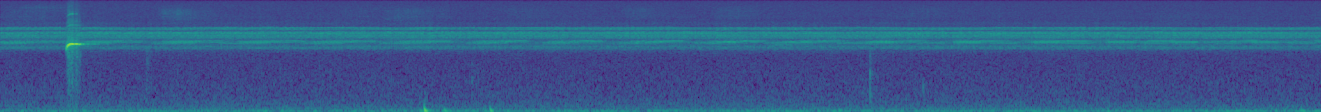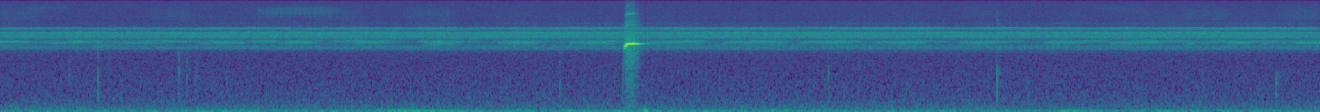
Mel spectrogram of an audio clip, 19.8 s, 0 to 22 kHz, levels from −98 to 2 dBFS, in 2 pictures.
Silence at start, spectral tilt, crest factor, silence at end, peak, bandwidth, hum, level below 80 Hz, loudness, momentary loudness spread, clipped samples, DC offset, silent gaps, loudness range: 0 s; 1 dB/octave; 26 dB; 0 s; -6 dBFS; over 20 kHz; none; -50 dBFS; -29 LUFS; 3 LU; under 0.1%; under 0.1%; none; 13 LU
